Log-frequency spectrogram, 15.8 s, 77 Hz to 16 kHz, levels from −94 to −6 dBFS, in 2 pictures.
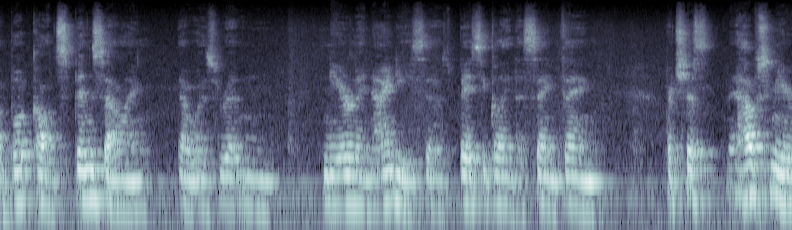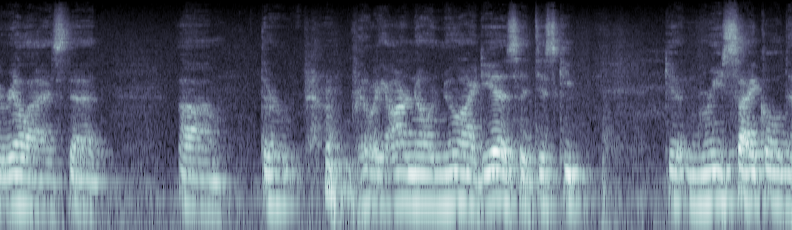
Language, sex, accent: English, male, American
